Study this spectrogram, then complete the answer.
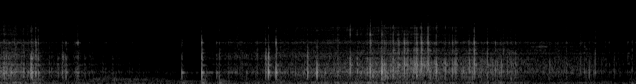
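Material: Wood.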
